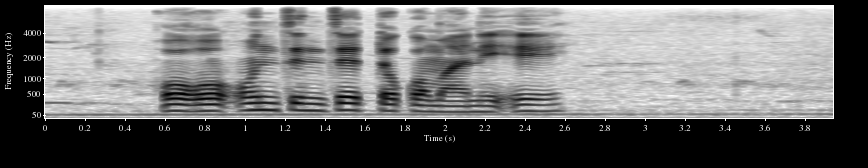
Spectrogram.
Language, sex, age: Tswana, male, 23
